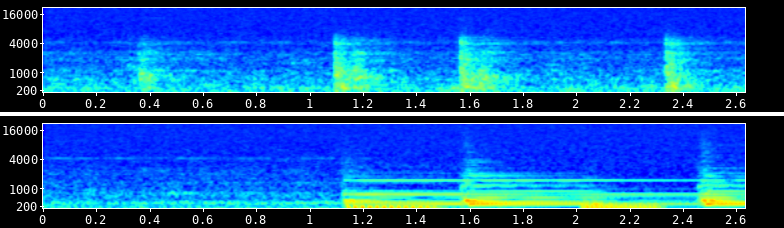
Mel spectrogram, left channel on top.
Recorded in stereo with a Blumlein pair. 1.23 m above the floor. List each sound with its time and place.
Only background noise.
